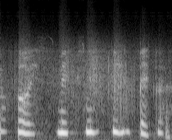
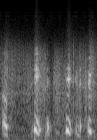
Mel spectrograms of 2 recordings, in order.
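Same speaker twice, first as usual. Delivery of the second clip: breathy near-whisper, softer; hushed plea; 4 semitones higher, 7 dB quieter, faster than usual. Acted. The hurt wife whispers to her husband, pleading. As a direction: plead his name under her breath. Wife distressed after the quarrel.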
